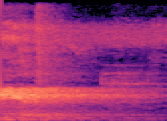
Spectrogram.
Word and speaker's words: heir: एयर, उसी तरह से एयर, HEIR, एयर, उत्तर क्या है? तो इसको ऐसे लिखते हैं एयर, इसका उच्चारण इससे हो रहा है, ना कि हा से हो रहा है।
